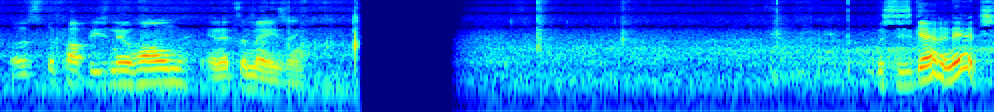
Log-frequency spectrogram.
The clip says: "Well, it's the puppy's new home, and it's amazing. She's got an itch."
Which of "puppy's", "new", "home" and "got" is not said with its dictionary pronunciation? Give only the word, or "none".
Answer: none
